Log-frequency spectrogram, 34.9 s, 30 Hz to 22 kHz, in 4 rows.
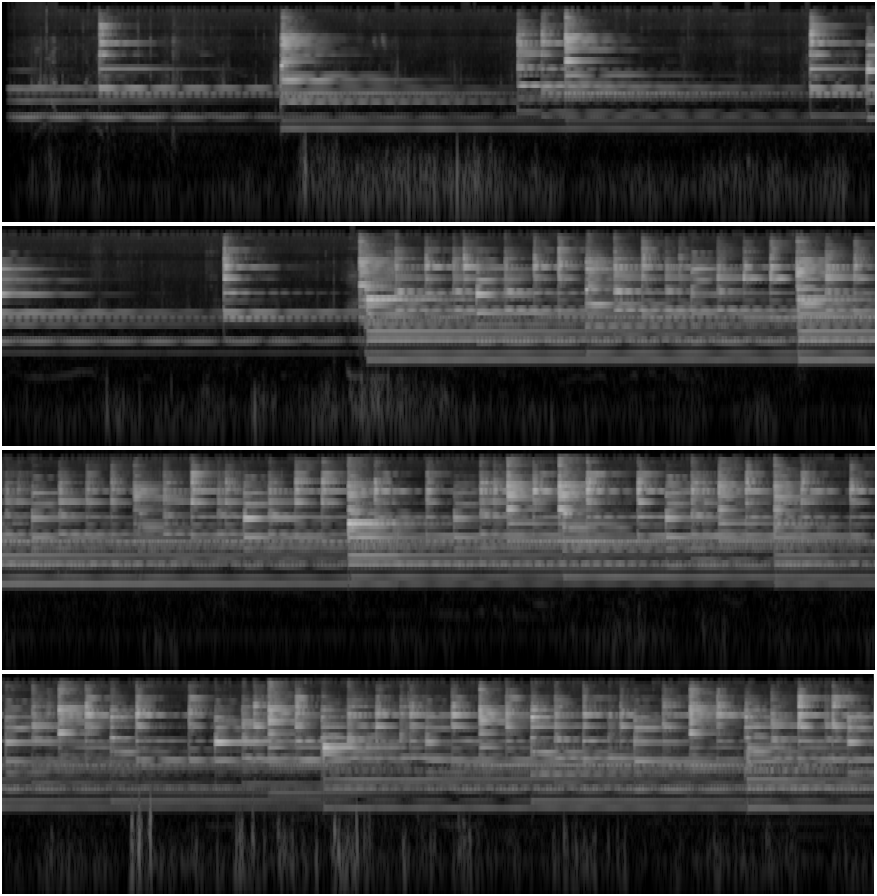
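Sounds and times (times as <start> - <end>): bells pealing: 0.1 - 34.9
hand-rung bell strokes: 10.9 - 34.9.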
